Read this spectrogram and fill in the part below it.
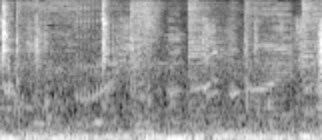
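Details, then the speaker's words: Kia Cerato after shock absorber and mount replacement, road test: steady low road rumble over rough pavement and bumps, the earlier front suspension knocking gone. "e agora também testando o carro é aquele barulho que tinha parou tem mais nada passando arrombada"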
